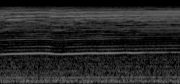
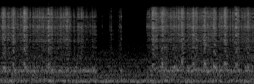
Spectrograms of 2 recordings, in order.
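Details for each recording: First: Mantua Shifter tender motor after cleaning commutator and brushes; steady even whirring hum with clean high tone, no crackle or stumble, running smoothly. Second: Mantua Shifter tender motor after cleaning carbon gunk from commutator slots and brush faces, before oiling bearings; fast high chattering squeak over a light whir, fluttering unevenly, owner suspects dry bearings.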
